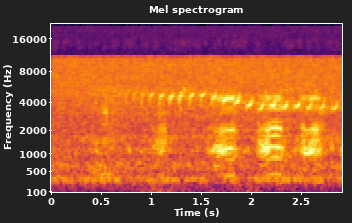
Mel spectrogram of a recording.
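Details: Partridge, kept as a tethered decoy during a partridge hunt, gives a series of three or four harsh, rasping clucks about half a second apart, rising in loudness, with a faint thin whistled series running above them.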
